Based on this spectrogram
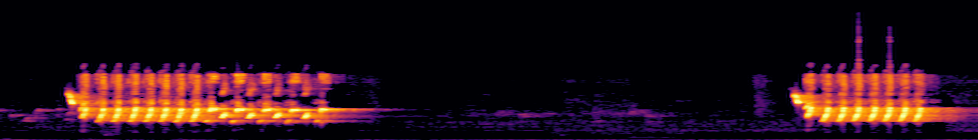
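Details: European goldfinch singing the Widani style of song, played for chicks to learn from: a bright, rapid, tinkling trill of repeated notes lasting about two seconds, then a pause and the same fast phrase starting again.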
